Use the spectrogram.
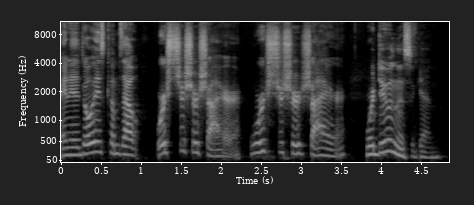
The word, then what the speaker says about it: Worcestershire: Okay, so I know it's not Shire, it's Shire when you're talking about like Yorkshire.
